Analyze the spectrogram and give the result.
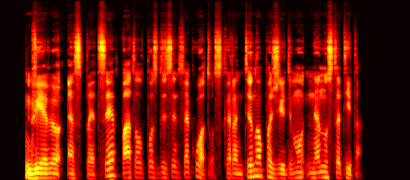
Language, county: Lithuanian, Utena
